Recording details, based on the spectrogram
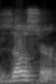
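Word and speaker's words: Djoser: and along comes a guy named zou sir oops sorry got the wrong way though sure and I believe it is spelled DJ OS er and some references okay and zou sir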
